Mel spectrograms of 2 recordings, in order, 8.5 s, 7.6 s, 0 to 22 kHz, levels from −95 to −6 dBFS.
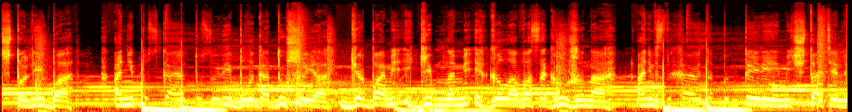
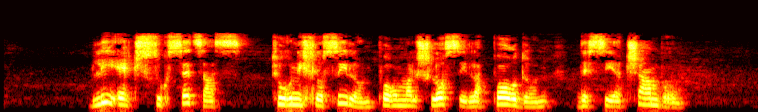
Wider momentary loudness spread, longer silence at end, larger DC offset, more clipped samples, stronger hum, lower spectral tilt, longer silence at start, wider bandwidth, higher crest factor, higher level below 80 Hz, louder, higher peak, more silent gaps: second, 3 LU vs 13 LU; second, 0.05 s vs 0.8 s; neither; neither; neither; first, -7 dB/octave vs -2.5 dB/octave; second, 0 s vs 0.9 s; first, 13 kHz vs 7.6 kHz; second, 10 dB vs 16 dB; first, -18 dBFS vs -62 dBFS; about the same, -14 LUFS vs -14 LUFS; about the same, -2 dBFS vs 0 dBFS; neither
